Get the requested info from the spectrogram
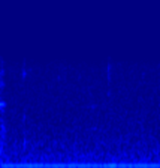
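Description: Near silence: room tone with a steady low hum, faint hiss and a couple of very faint ticks.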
